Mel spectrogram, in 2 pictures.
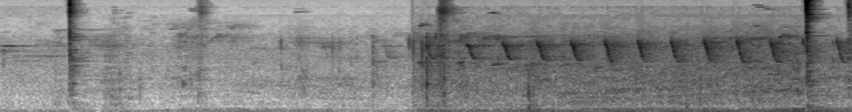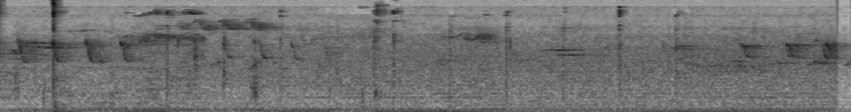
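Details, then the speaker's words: RV gas refrigerator after shore power is switched off: quick, even ticking about four clicks a second over a low rumble as the igniter sparks to light the burner; normal, ticking should stop once lit. "now if you've got a gas refrigerator like I do I'm gonna listen for that a ticking sound and make sure that that my actual refrigerator lights"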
